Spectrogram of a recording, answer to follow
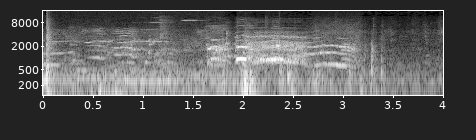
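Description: A rooster crowing in the background, one arching call about two seconds in, fainter than the nearby speech, with weaker scattered calls before it.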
